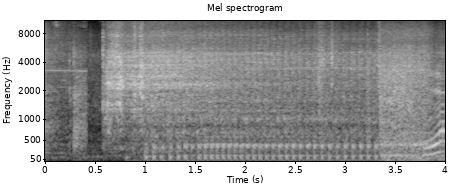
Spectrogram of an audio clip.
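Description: A motorcycle engine is started: a short burst of starter cranking, then the engine catches about a second in and idles with an even pulse. Near the end it revs up, rising in pitch, as the bike pulls away.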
